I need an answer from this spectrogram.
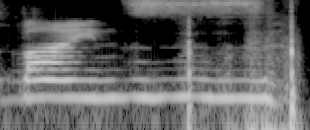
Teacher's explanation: So vine, feel your throat, vine, I feel my throat moving, So it's vines, has a z sound.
